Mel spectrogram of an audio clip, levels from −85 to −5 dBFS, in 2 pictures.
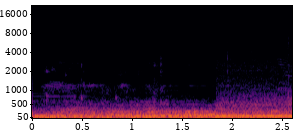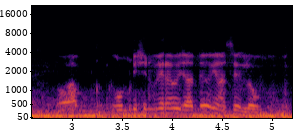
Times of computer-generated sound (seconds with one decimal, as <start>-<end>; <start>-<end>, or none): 0.6-1.3; 2.6-5.2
